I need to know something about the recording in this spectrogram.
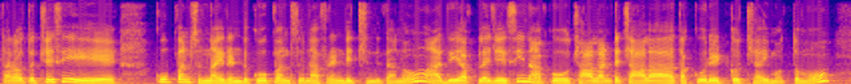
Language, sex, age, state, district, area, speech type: Telugu, female, 60+, Andhra Pradesh, Chittoor, rural, spontaneous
